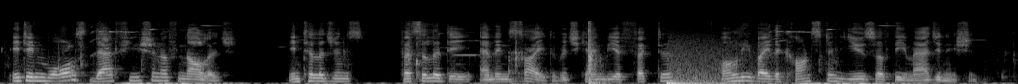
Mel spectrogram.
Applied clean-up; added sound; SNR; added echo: none; Boom + Squeak; 1 dB; none.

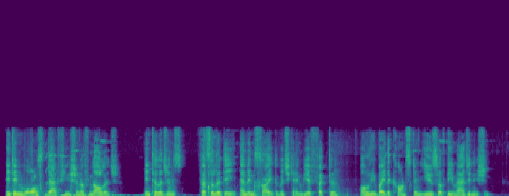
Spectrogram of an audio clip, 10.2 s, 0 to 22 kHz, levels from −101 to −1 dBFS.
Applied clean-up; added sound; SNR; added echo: neural mask model DeepFilterNet 3.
